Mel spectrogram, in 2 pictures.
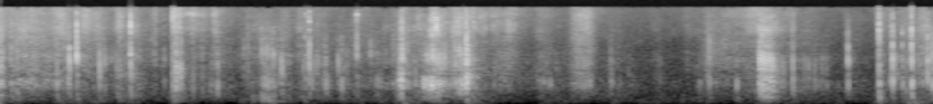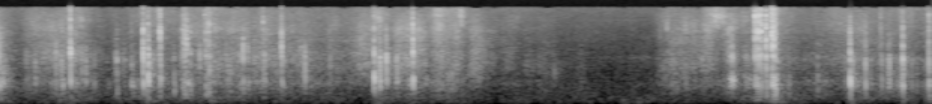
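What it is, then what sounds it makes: Coated canvas wallet. Long acrylic nails scratch and tap the zip edge and front of a small closed brown Coach coated-canvas star-print wallet held upright. Dense, dry crinkling scratches and sharp clicking taps come in bursts with brief quiet gaps, all bright and thin with no low end.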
